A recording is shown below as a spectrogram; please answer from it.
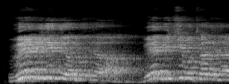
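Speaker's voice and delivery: Jesus challenging the weeping Mary, loud and sharp; pointed rebuke. Retold or imitated. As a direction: call her out sharply for crying. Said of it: "라고 말씀하시는 거 아닙니까".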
